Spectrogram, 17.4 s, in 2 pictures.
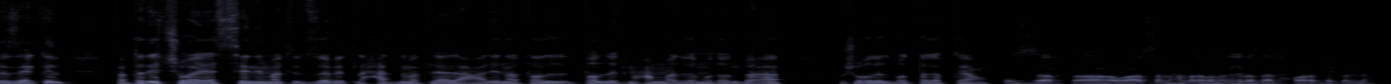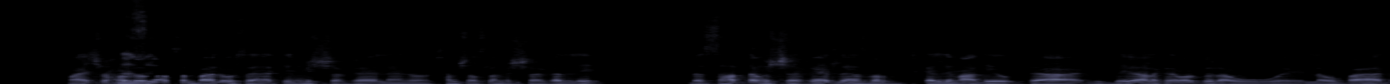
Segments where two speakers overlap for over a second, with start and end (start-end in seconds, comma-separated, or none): none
